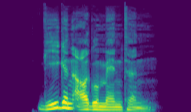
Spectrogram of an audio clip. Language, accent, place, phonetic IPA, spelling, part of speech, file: German, Germany, Berlin, [ˈɡeːɡn̩ʔaʁɡuˌmɛntn̩], Gegenargumenten, noun, De-Gegenargumenten.ogg
- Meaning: dative plural of Gegenargument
